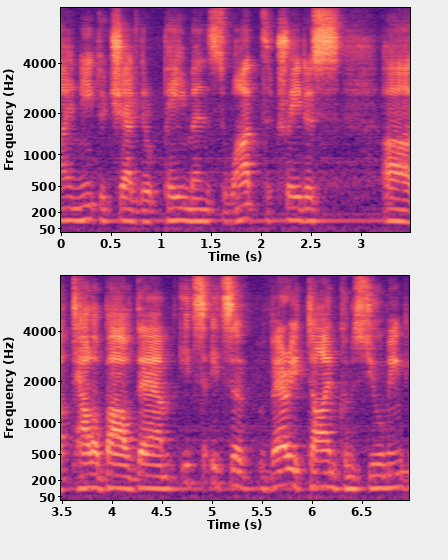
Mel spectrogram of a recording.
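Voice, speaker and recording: The speech has fairly even intonation, with noticeable background noise and audible room echo. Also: man. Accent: Serbian. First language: Serbian. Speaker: trading educator YouTuber. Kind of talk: tutorial. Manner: halting, many fillers.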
